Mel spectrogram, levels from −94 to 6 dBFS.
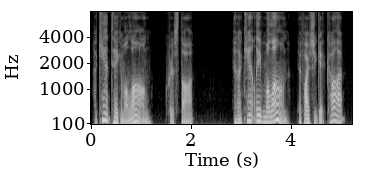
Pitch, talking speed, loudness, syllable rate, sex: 115 Hz, 205 wpm, -20 LUFS, 5.8 syllables/s, male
